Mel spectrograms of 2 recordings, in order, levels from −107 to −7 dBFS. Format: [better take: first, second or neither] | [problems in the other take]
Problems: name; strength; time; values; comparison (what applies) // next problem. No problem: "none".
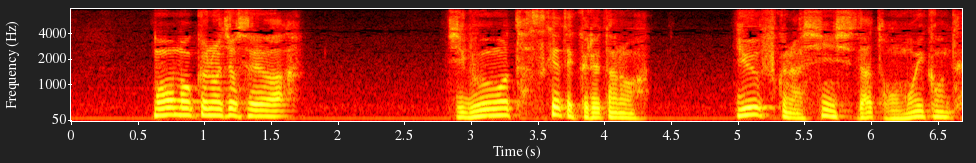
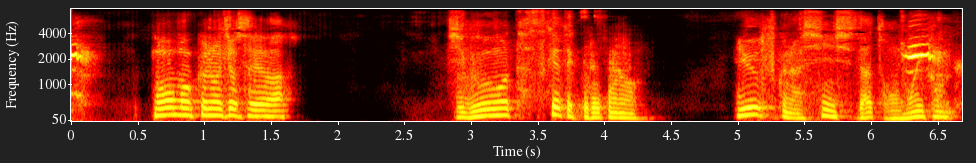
first | noise reduction (neural mask model Resemble Enhance denoiser)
